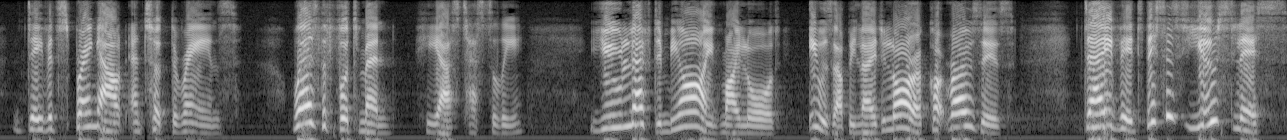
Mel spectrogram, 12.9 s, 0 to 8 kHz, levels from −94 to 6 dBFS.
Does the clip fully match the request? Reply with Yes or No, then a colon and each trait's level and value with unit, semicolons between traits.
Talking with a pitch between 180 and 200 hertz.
No: high, 225 Hz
